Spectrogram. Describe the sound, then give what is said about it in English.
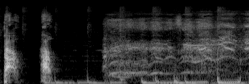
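A man's voice lets out two quick, punchy barks in imitation of a rapper's trademark dog bark, then a dense, steady noisy wash with soft rhythmic thumps takes over as the rapper's song plays. “Is he doing …? Yeah, that's why he's barking.”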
